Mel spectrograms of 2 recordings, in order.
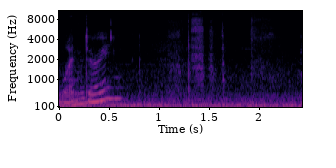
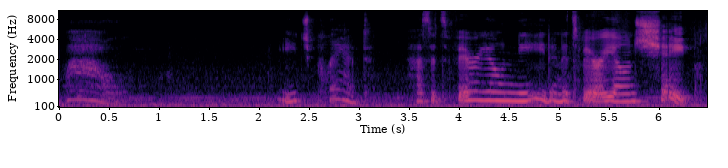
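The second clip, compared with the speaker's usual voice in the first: ordinary delivery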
